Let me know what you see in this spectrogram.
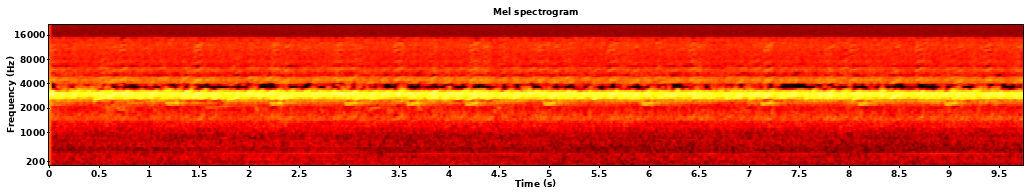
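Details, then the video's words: Spring peepers dominate a mixed tree frog chorus at an early-year farm pond, producing a dense, relentless high peeping that holds steady for the full stretch, with quieter lower calls mixed in. "Relaxing Tree Frog Sounds - Spring Peepers"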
